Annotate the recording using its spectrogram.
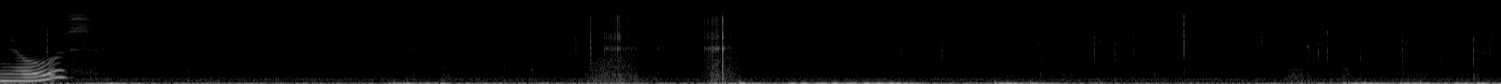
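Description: A small tool taps and scrapes softly on paper, up close.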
